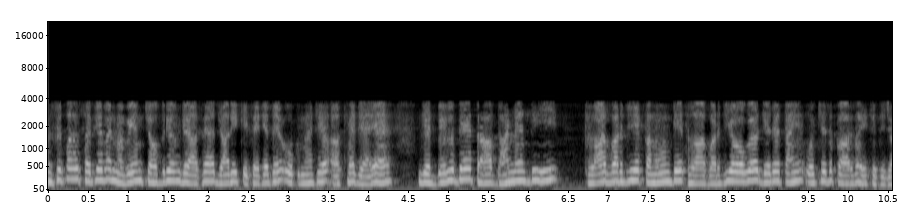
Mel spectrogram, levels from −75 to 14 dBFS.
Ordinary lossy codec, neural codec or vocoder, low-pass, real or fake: none; codec, 32 kHz, 1.9 kbps, SNAC; 3.6 kHz; fake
